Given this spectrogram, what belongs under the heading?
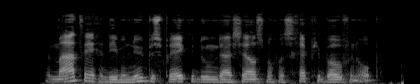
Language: Dutch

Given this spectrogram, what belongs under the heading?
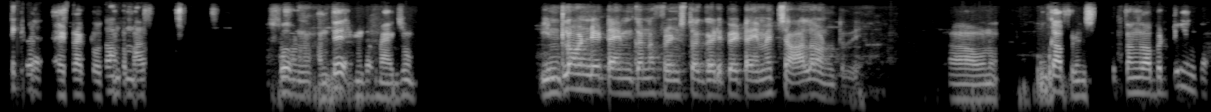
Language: Telugu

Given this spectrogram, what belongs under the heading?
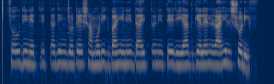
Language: Bangla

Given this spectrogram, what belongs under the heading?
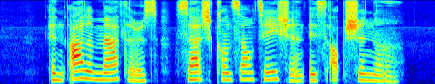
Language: English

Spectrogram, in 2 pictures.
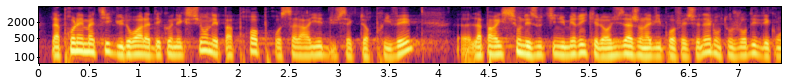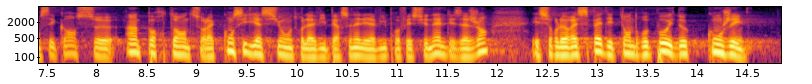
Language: French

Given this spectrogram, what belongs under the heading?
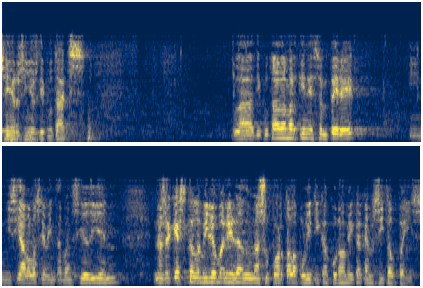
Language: Catalan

